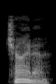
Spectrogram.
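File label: "assuming", US English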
